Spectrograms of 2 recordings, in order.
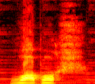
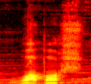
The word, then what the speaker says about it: Wabash: of the venue as Wabash, even though it's fictional. The setting is in Chicago and anyone in the region would know that it is named for the Wabash River, which is pronounced Wabash apparently.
